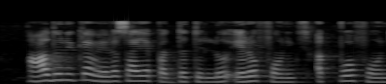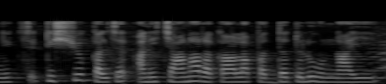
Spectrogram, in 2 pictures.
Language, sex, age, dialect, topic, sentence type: Telugu, female, 25-30, Southern, agriculture, statement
